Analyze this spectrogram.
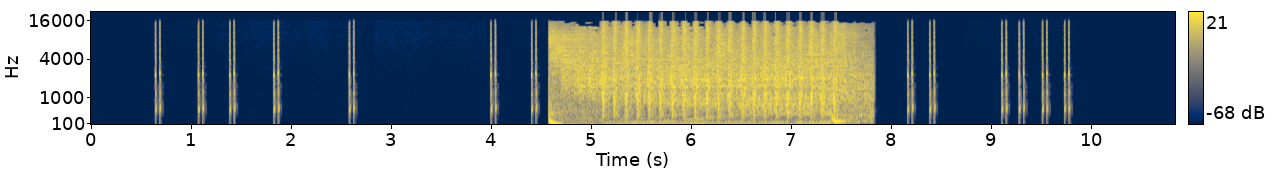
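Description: Short electronic beeps tick as menu choices change.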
